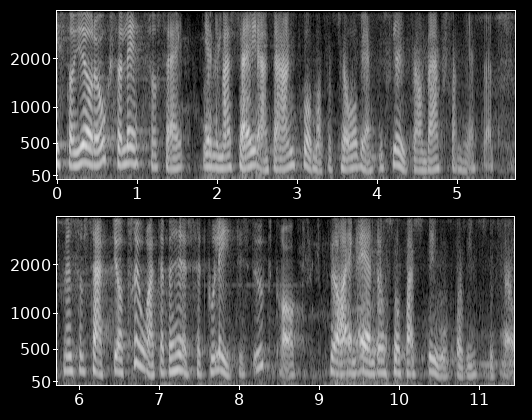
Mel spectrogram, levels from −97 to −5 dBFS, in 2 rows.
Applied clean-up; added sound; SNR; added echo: neural separator model SepFormer DNS4.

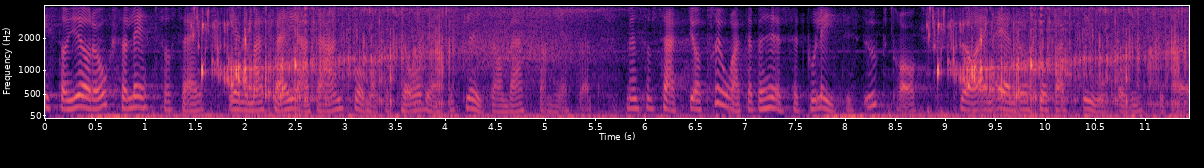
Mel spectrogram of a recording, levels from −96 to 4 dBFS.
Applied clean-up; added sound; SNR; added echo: none; Liquid; -3 dB; none.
